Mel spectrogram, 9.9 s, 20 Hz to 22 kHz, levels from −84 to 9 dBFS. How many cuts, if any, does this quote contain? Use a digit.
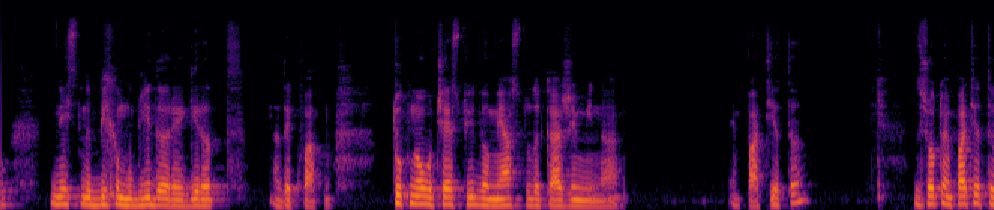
0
